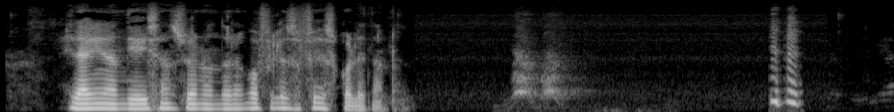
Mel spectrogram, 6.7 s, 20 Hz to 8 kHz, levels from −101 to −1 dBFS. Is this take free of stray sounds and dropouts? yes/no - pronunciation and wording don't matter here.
no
